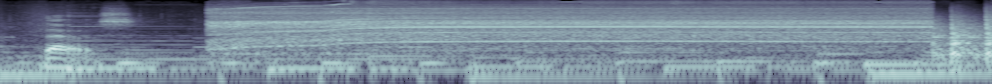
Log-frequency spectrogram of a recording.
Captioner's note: drill whirs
